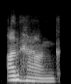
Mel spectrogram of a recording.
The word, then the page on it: unhang: Indian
